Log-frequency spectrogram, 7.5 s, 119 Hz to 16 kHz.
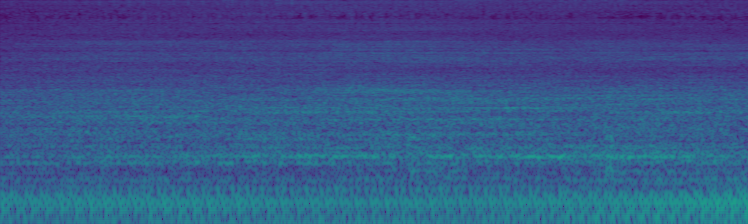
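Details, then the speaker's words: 2007 Chrysler SRT8 flood car, first start after a temporary new fuse box, cleaned grounds and a new battery: deep, steady V8 idle with an even rumble and no misses, knocks or ticks; engine running healthy. "It started. Oh my gosh. Dang it, I'm so bummed we didn't get that on camera. Engine sounds good."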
